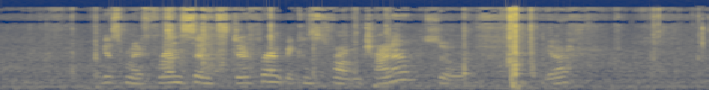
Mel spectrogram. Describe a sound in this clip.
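Cardboard packaging rustles and scrapes as a box is opened.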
